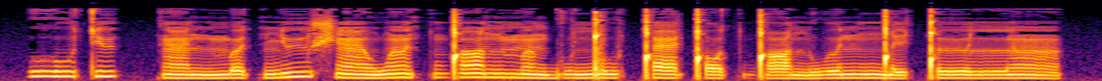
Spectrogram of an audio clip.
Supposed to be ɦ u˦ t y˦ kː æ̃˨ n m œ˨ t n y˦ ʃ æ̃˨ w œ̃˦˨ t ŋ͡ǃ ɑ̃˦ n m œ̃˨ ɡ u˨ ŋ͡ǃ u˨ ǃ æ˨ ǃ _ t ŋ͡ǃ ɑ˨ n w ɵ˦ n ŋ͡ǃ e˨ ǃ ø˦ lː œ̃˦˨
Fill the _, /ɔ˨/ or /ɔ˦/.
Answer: ɔ˨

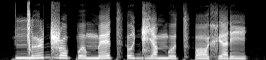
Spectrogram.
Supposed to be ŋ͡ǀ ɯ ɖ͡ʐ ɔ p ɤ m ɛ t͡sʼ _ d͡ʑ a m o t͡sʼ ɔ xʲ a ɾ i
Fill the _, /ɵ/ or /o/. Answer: o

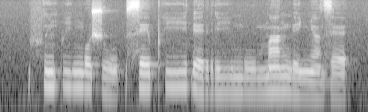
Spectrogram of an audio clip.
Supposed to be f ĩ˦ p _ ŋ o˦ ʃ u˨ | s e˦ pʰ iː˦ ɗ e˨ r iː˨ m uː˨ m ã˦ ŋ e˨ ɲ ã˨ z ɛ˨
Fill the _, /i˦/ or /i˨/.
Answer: i˦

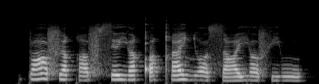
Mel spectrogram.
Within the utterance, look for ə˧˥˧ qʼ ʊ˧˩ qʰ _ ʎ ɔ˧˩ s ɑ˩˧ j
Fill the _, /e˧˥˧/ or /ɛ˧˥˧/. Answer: ɛ˧˥˧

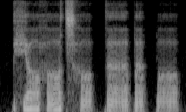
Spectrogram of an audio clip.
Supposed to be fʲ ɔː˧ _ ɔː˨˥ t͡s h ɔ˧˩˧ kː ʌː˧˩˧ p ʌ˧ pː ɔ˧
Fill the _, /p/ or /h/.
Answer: h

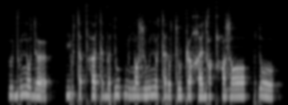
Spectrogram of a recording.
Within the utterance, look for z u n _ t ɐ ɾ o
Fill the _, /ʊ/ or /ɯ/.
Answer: ʊ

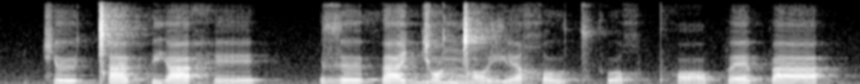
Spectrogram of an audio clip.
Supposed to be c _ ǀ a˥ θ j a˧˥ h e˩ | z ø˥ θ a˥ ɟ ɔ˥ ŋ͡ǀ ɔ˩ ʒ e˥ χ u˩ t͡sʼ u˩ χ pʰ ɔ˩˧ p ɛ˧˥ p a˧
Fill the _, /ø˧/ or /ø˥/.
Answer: ø˧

